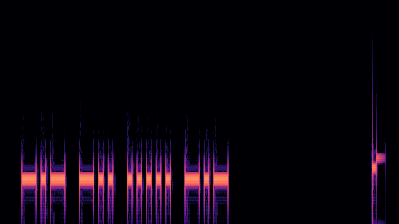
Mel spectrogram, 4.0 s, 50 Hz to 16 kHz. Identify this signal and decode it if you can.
Morse code, heard as a keyed tone, about 25 wpm, 700 Hz. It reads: KD5K
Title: USA Call Signs - 4 Characters - 6x Character Spacing - 25wpm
